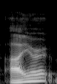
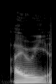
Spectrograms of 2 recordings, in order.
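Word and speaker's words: Eyre: Ähm, der Regie, äh, Regisseur war Richard Eyer, würde ich es aussprechen. Irie ist, glaube ich, falsch.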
